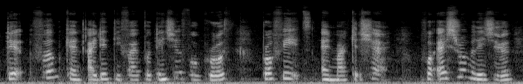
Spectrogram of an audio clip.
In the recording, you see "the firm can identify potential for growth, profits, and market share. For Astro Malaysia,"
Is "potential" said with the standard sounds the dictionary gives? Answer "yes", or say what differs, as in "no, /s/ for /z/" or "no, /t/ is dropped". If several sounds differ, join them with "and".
yes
